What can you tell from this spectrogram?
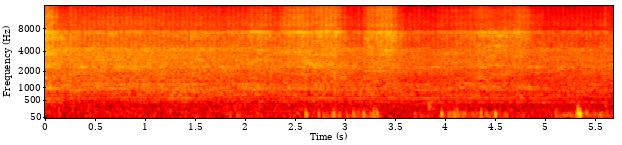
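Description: Steady rushing outdoor background noise with a few soft low thumps in the second half, the sharpest one just before the end.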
